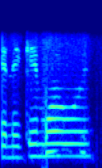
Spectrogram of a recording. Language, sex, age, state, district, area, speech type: Assamese, female, 18-30, Assam, Dibrugarh, rural, conversation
